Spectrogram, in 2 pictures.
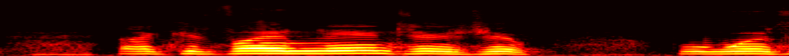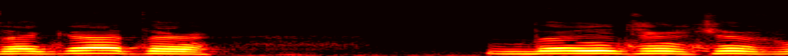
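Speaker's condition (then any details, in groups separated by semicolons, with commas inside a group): Traumatic brain injury; speech affected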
